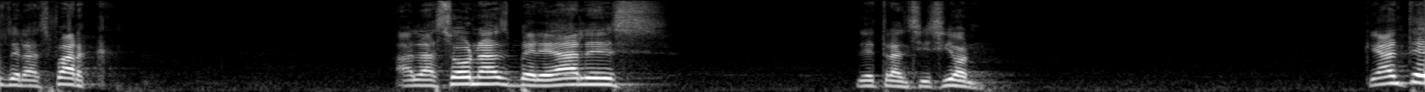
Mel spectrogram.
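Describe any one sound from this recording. A middle-aged man speaks formally into a microphone, in bursts with long pauses.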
